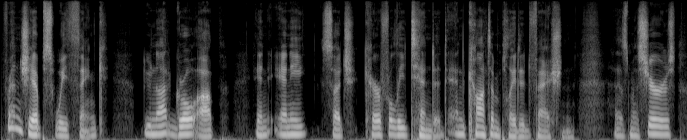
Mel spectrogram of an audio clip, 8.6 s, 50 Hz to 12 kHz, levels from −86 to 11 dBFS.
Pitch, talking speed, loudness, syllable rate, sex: 135 Hz, 120 wpm, -20 LUFS, 3.8 syllables/s, male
